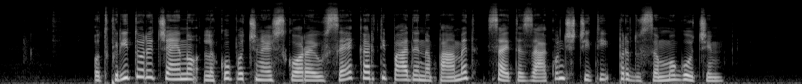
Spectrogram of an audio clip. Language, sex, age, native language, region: Slovenian, female, 30-49, Slovenian, Central Slovenia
